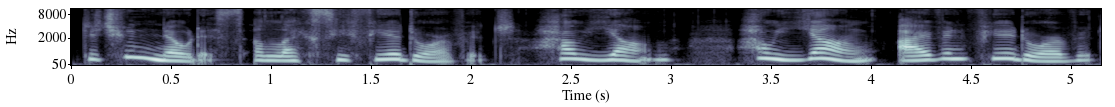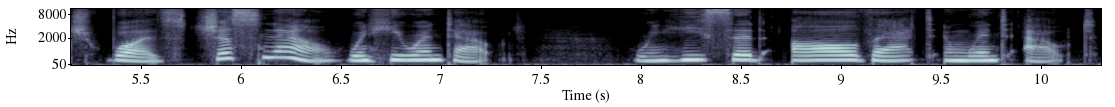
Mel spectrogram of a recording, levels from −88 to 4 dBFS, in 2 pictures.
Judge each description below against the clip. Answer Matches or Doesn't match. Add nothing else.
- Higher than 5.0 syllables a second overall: Doesn't match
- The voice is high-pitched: Matches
